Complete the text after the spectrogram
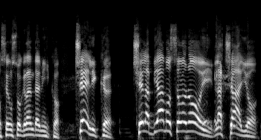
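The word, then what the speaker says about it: Çelik: Si pronuncia Celic. – Celic. – No, Celic. Celic, che significa acciaio.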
